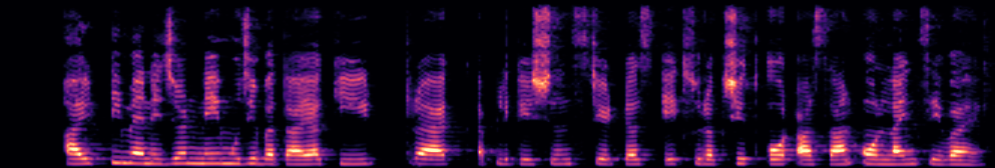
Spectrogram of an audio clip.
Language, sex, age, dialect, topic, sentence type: Hindi, female, 18-24, Marwari Dhudhari, banking, statement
